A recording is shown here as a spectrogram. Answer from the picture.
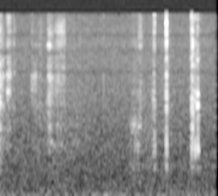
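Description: Faint rustle and small ticks of paper pages being leafed through by hand in a digest-size magazine, the ticks coming in the second half.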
